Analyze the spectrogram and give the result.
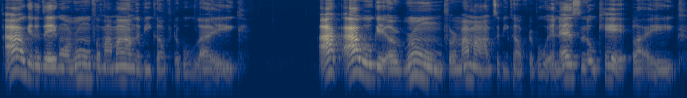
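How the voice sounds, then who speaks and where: A woman with a Philadelphia accent chatting casually to her viewers, animated and emphatic, repeating lines for effect. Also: sits low, slow pace. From United States. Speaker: vlogger. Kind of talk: casual chat to camera.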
